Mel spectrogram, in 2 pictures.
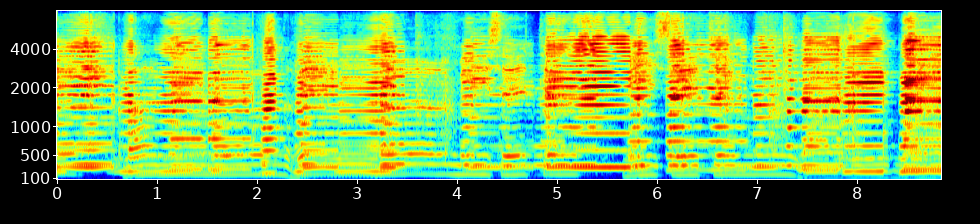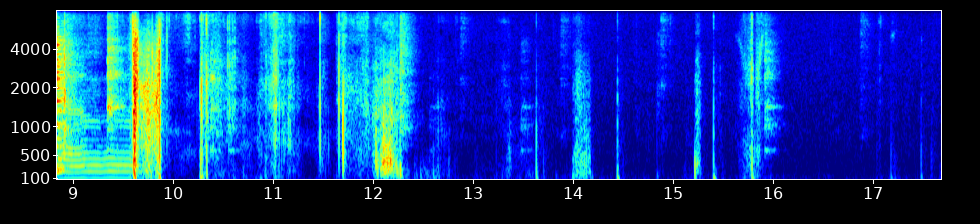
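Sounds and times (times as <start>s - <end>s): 
rhythmic chords: 0.0s - 9.2s.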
